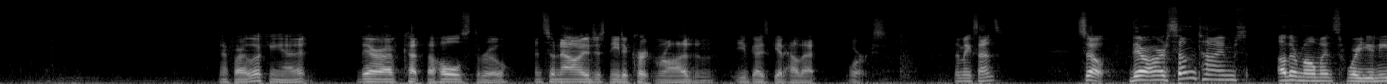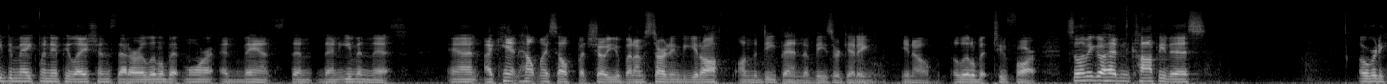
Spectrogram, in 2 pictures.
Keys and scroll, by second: 14.1 Delete, 25.0 Return, 27.6 Escape.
